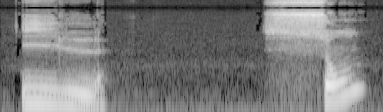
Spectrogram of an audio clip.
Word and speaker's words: ils sont: Okay, ils sont, final T not pronounced.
